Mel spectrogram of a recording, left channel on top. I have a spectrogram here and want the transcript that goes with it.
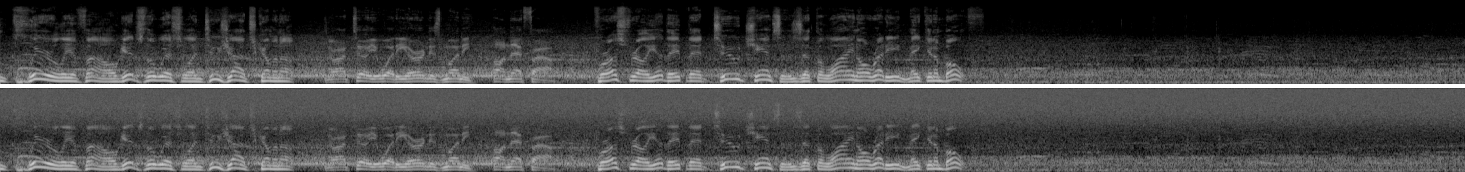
clearly a foul. Gets the whistle, and 2 shots coming up. No, I tell you what, he earned his money on that foul. For Australia, they've had 2 chances at the line already, making them both.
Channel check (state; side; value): noise; right; hiss, 2 dB below the sound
